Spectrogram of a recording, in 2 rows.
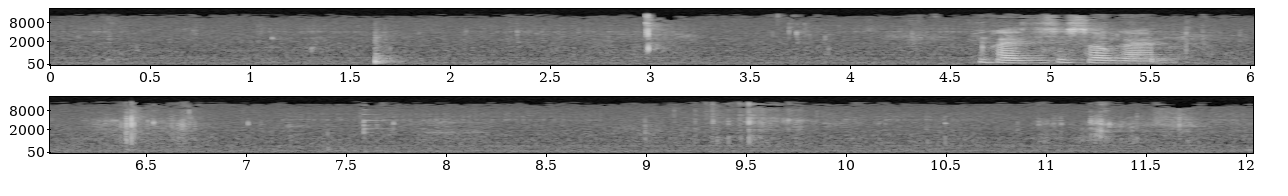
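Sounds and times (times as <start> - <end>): person chewing food: 2.1 - 4.6, 5.8 - 8.4, 9.0 - 12.0.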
